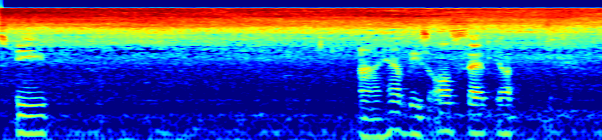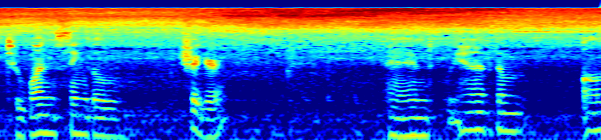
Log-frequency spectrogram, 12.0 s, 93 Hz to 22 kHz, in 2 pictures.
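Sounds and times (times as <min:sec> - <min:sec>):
compressed air hissing: 0:00.0 - 0:12.0.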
